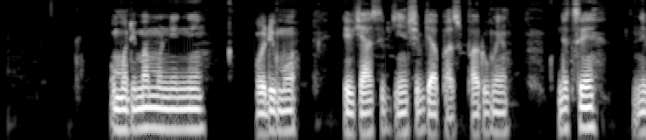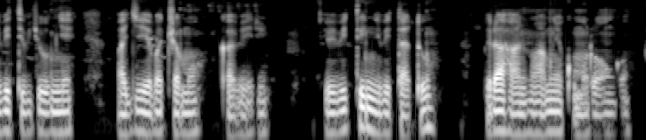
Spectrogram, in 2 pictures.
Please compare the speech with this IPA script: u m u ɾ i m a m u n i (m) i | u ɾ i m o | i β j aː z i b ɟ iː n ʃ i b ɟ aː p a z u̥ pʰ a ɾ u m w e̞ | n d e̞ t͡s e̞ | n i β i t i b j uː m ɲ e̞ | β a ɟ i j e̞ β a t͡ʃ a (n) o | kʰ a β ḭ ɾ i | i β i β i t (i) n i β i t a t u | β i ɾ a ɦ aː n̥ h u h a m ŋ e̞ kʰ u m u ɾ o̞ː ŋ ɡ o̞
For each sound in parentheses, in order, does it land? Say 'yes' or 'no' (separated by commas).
no, no, yes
